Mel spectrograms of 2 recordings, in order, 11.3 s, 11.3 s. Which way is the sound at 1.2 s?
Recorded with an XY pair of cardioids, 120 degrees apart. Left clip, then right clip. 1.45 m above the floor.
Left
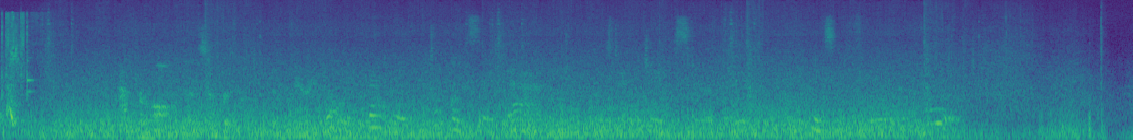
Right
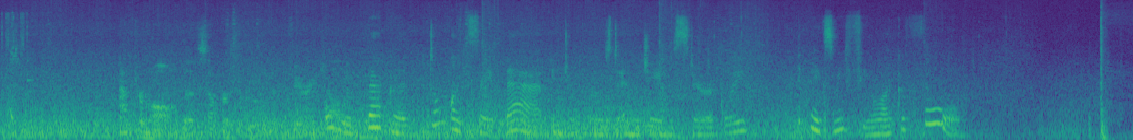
25° right.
